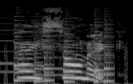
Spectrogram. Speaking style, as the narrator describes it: says

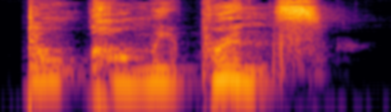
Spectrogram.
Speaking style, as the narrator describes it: Prince Jake hissed

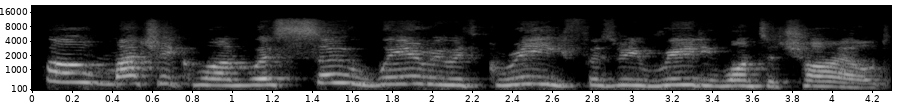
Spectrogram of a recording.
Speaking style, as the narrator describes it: exclaimed the woman

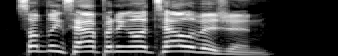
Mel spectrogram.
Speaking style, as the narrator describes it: Bender yells out

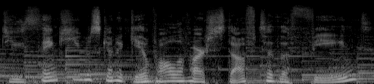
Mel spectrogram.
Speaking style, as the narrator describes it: Reggie's gonna whisper in Posey's ear

